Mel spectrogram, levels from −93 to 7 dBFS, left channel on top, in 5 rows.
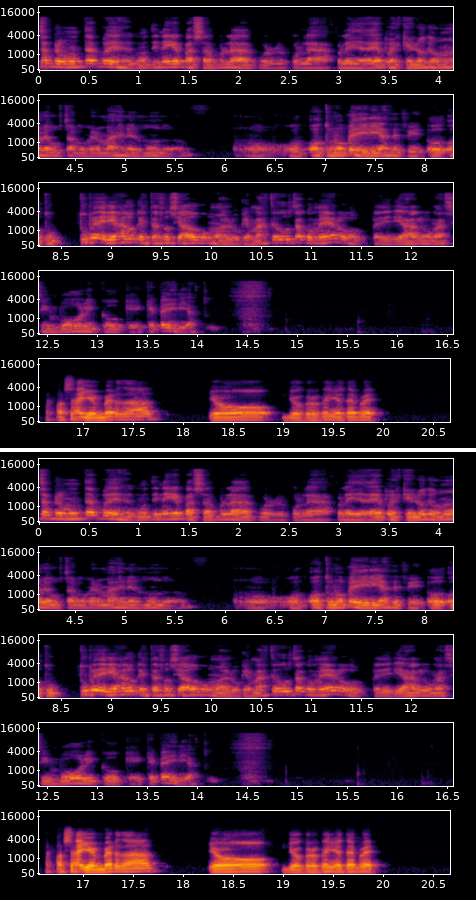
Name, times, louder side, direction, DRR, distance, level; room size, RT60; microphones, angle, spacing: voice 1, 0.0-5.6 6.2-14.0 14.4-14.7, right 1 dB, 15° left, 1.1 m, -30 dB
voice 2, 16.7-17.7 18.3-19.9, right 5 dB, 70° right, 0.3 m, -20 dB
2.6 x 2.0 x 3.1 m
head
